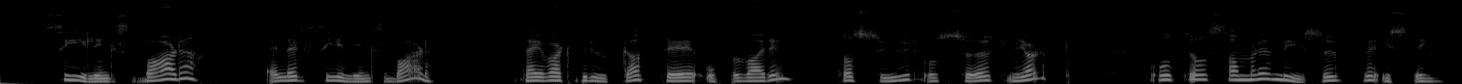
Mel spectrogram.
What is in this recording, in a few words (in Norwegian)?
silingsbale, Numedalsmål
